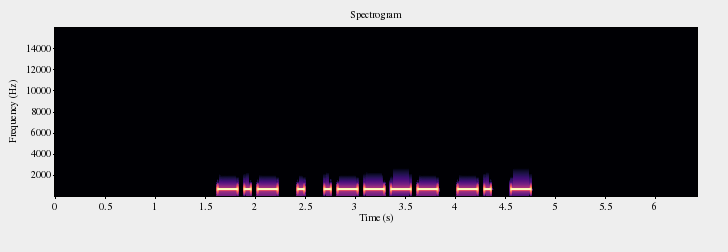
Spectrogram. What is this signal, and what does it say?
Morse code, heard as a keyed tone, about 19 wpm, 700 Hz. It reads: KE1NT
